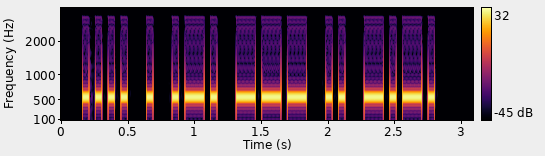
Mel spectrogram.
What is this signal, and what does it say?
Morse code, heard as a keyed tone, about 25 wpm, 550 Hz. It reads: HEROIC
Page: News Headlines in Morse Code at 25 WPM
